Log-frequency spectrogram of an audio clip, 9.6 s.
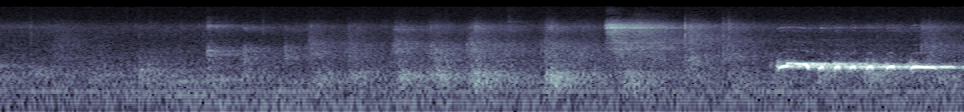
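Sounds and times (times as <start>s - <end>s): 
zebra dove cooing: 7.8s - 9.6s.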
